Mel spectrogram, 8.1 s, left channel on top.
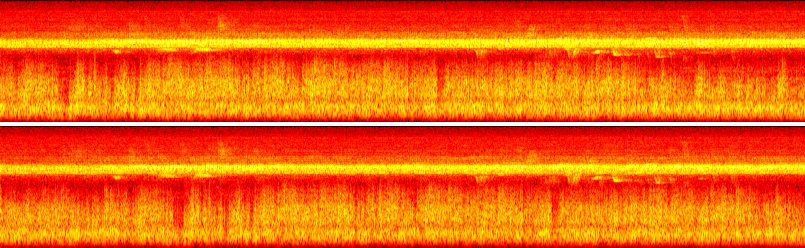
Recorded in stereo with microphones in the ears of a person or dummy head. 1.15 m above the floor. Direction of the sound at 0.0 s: Centre (ahead or behind).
